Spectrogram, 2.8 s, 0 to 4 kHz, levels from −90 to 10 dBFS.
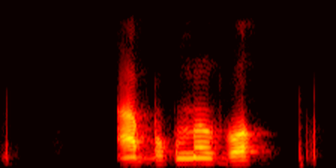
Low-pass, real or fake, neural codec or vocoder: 3.6 kHz; fake; autoencoder, 48 kHz, 128 numbers a frame, DAC-VAE, trained on Japanese speech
